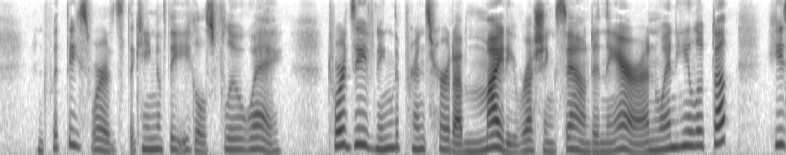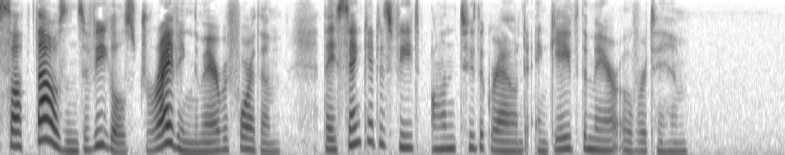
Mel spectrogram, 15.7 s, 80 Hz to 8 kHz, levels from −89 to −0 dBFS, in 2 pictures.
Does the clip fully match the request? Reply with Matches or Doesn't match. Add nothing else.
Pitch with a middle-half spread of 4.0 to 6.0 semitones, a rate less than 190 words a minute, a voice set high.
Doesn't match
